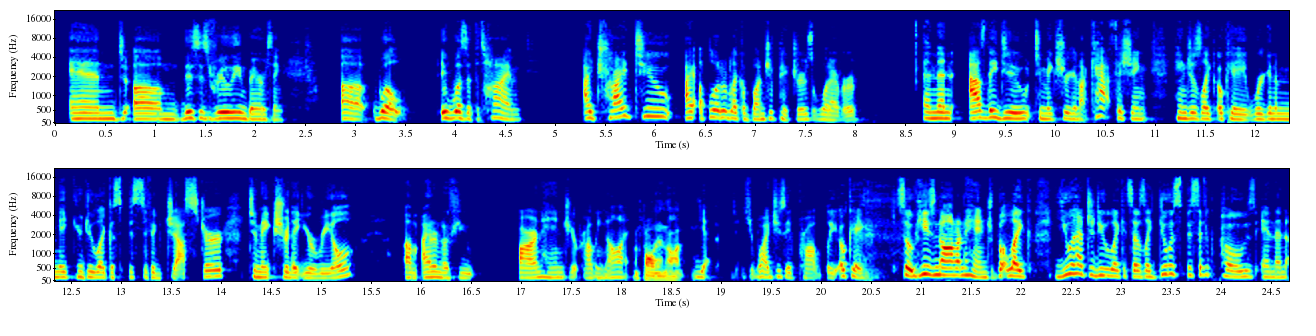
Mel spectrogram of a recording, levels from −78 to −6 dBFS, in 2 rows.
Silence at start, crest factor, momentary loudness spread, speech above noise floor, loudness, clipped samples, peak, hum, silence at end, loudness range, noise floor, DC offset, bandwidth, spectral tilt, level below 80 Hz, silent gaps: 0.15 s; 20 dB; 12 LU; 30 dB; -23 LUFS; under 0.1%; -4 dBFS; none; 0 s; 6 LU; -54 dBFS; under 0.1%; 16.5 kHz; -4.5 dB/octave; -72 dBFS; none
